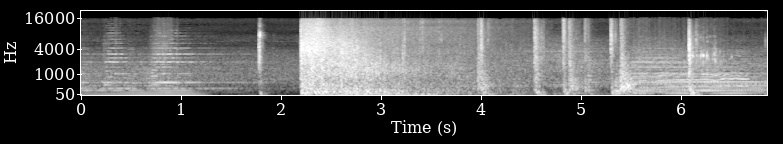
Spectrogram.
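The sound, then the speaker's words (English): A smoked turkey, blown up by a bomb squad, explodes with a sudden, loud blast that breaks a quieter humming stretch, followed by a long rumbling decay and several sharp thuds and cracks afterward. “So you get the noise there, but they blow up the turkey, which goes hundreds of feet into the plane”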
